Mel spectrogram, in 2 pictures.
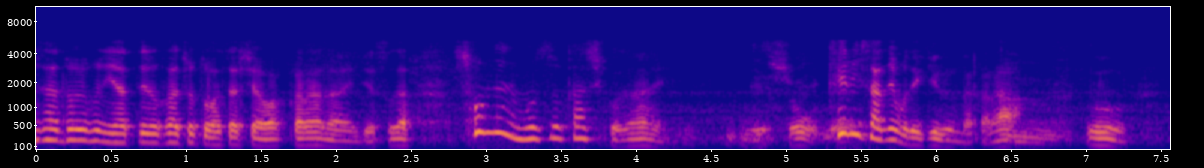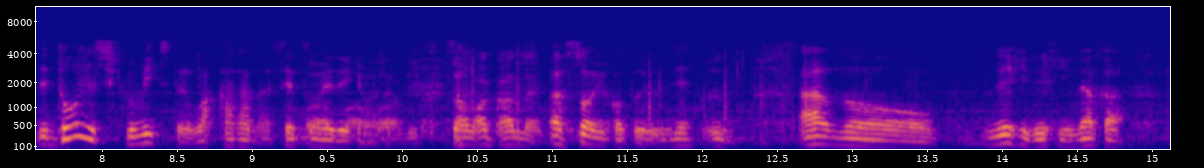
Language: Japanese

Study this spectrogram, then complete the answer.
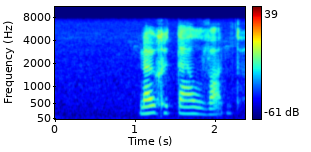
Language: Afrikaans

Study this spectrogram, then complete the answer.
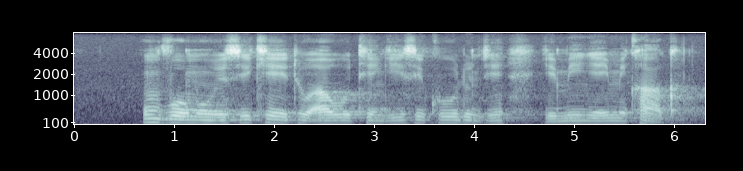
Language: South Ndebele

